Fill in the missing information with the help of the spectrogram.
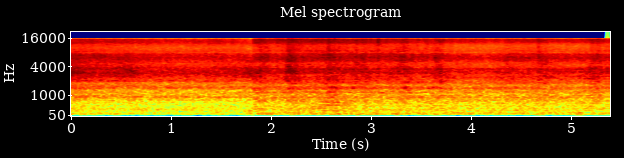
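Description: Diced carrot, onion and garlic sizzling steadily in hot oil in a frying pan as they are stirred with a silicone spatula, with the carrots softening as they cook.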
